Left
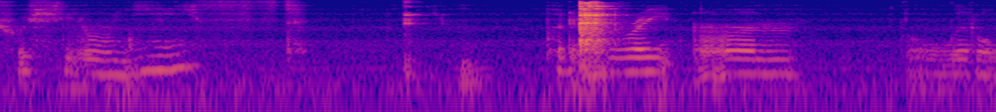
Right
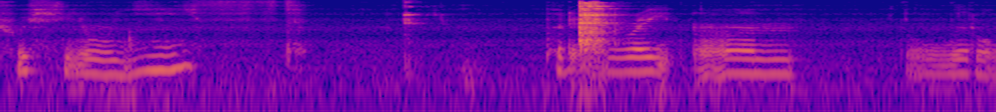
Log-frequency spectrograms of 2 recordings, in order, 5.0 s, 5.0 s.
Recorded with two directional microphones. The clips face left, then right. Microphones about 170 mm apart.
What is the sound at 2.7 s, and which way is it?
Cutlery, 30° right (ahead or behind).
